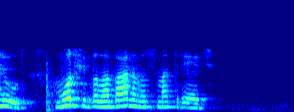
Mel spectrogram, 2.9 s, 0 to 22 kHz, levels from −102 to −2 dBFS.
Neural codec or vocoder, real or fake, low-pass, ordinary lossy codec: none; real; 3.6 kHz; AAC, 32 kbps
